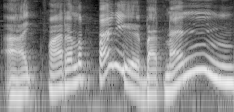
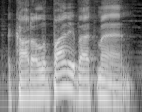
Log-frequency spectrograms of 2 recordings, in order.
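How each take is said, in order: First: It is said in a put-on Joker voice. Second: It is said in the speaker's natural voice.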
